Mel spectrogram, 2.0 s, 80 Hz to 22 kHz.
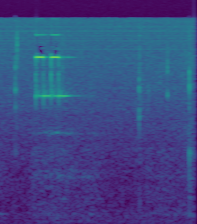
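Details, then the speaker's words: Two short high electronic beeps from a digital thermometer completing a temperature reading of 36.8, during an ASMR medical role-play of an annual gynecological wellness exam on an adult woman, with quiet room noise. "make sure you don't have any fever so it's 36.8"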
